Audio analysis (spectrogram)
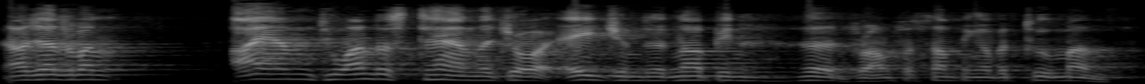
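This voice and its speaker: An actor playing a brusque, sardonic Scotland Yard chief inspector in a 1950s radio crime drama. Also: male voice, on the high side, fairly even intonation, a little fast, lightly acted. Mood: brusque, impatient. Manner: brusque, dry, sarcastic. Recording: dull, lo-fi 1950s radio recording.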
